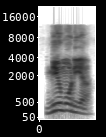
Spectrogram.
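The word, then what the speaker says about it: pneumonia: এই শব্দের উচ্চারণ কি পিটা সাইলেন্ট এখানে ভাগ হবে নিউ মো নিউমোনিয়া এই শব্দের উচ্চারণ নিউমোনিয়া একটা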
